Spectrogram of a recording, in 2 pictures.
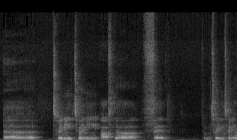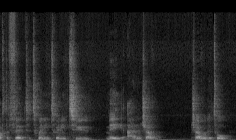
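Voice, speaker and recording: Slightly slow and deep-voiced, this podcast host spins animated, slangy stories in relaxed conversation, his pitch leaping when he gets excited. He's recorded a little off the mic, giving a roomy sound.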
